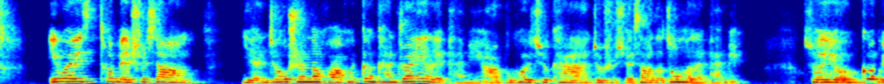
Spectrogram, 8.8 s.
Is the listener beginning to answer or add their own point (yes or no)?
no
